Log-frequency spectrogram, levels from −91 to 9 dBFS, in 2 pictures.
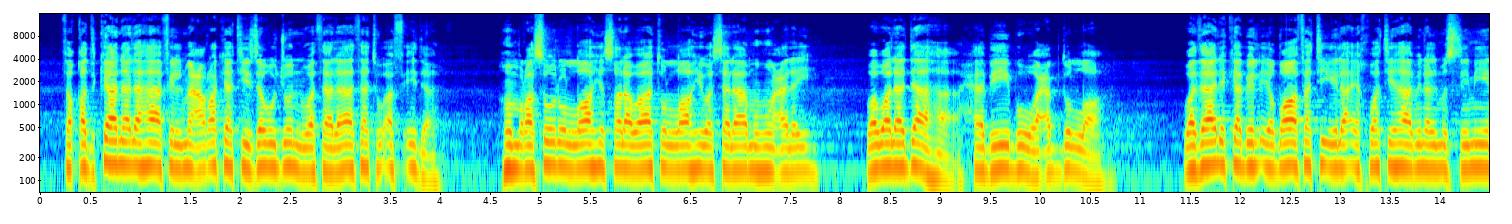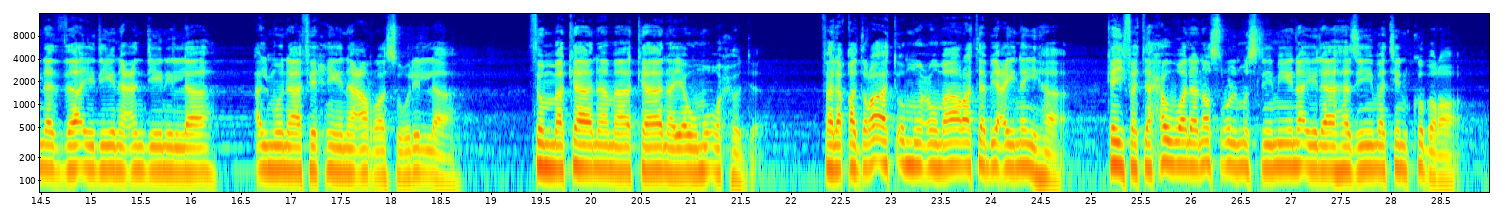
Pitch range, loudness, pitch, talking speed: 135-155 Hz, -17 LUFS, 145 Hz, 105 wpm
